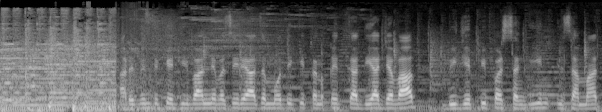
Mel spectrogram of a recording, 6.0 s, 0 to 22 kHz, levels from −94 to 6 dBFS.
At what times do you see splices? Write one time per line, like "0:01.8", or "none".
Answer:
0:01.2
